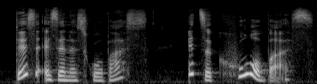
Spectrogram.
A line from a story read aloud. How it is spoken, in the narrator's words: he exclaimed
